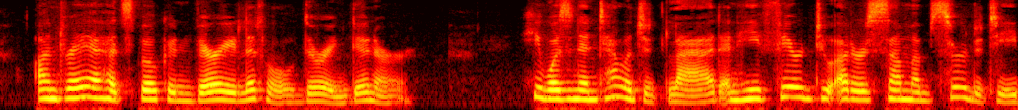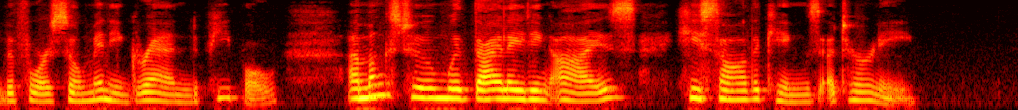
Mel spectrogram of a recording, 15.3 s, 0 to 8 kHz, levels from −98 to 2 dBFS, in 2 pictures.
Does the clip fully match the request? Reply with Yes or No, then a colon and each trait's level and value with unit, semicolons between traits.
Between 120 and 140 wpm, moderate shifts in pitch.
Yes: slow, 135 wpm; average, 4.4 semitones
